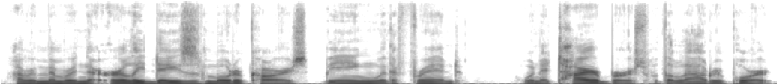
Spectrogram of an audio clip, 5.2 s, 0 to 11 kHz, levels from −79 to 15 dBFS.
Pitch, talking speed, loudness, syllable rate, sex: 120 Hz, 245 wpm, -17 LUFS, 6.1 syllables/s, male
